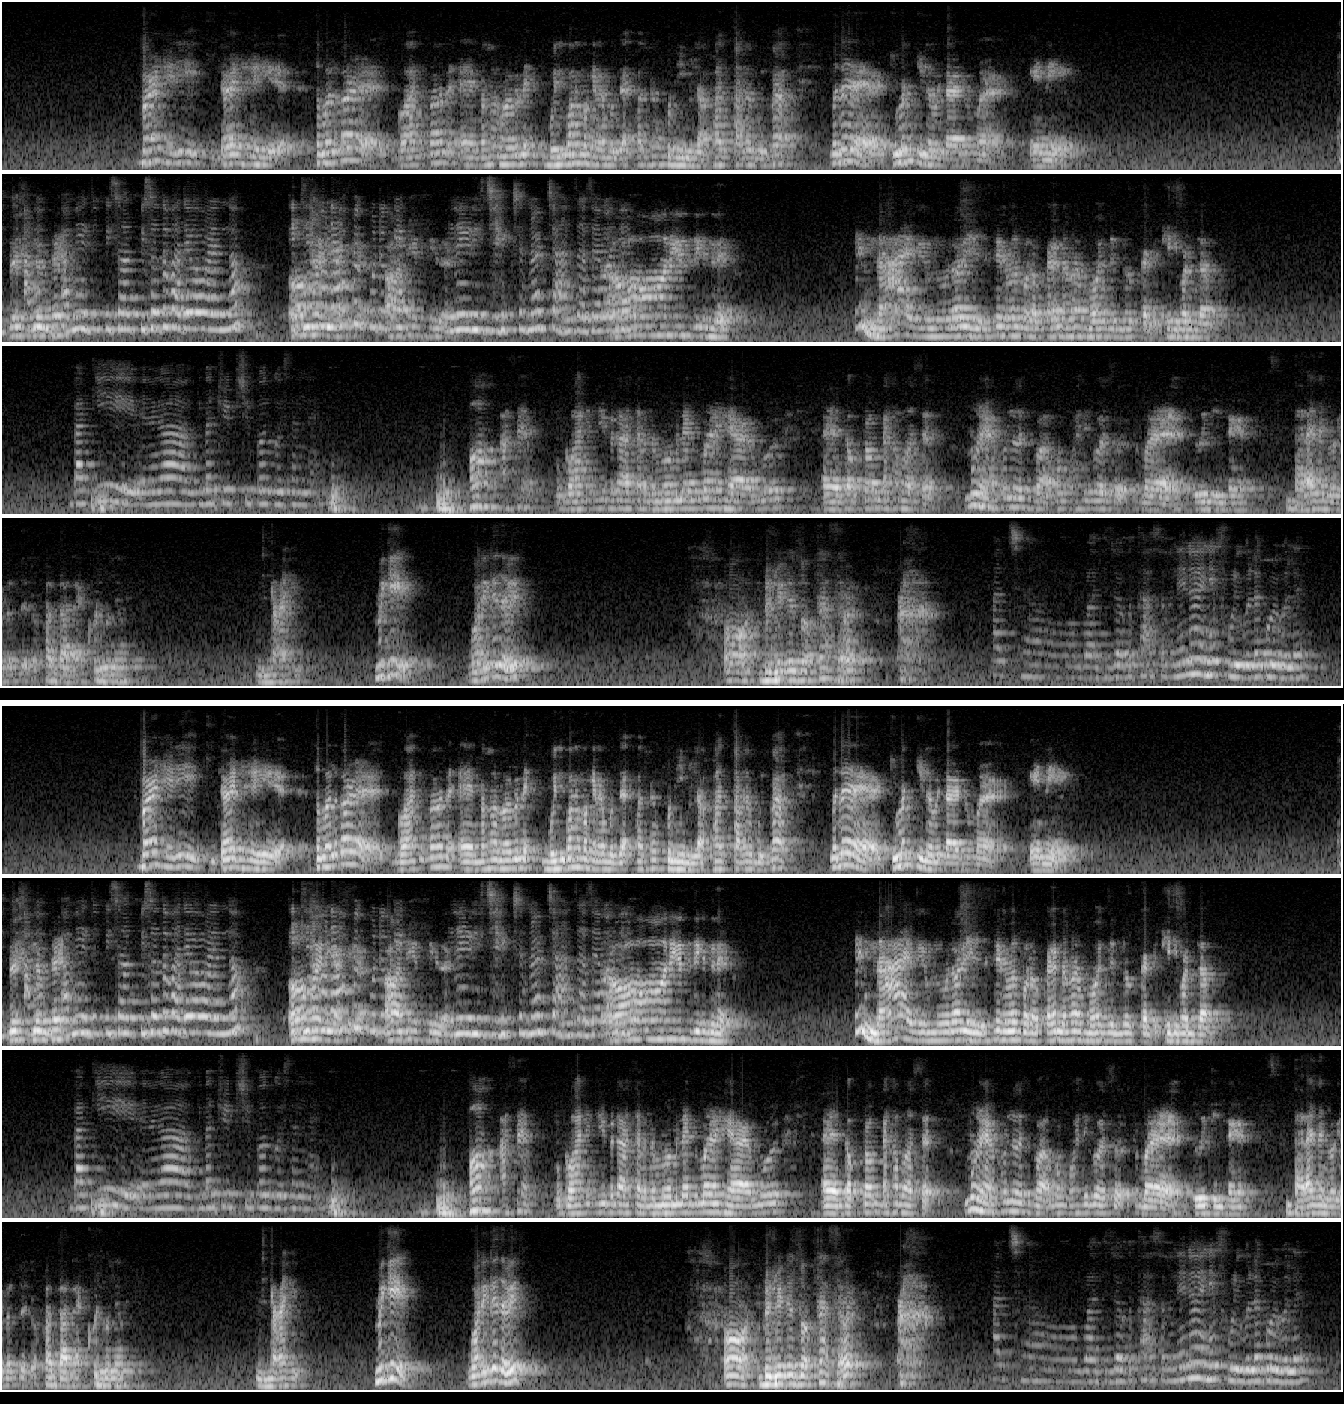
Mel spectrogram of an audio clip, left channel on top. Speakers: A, on the right; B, in the centre.
A: তোমাৰ হেৰি কি কয় হেৰি তোমালোকৰ গুৱাহাটীৰ পৰা এ নহয় মই মানে বুজ পা হ মই কেনেক বুজ শুনিবিলা হয় ত বুজিবা মানে কিমান কিলোমিটাৰ তোমাৰ এনে।
B: এইটো
A: কিলোমিটাৰ
B: আমি আমি এইটো পিছত পিছতো পাতিব পাৰিম ন এতিয়া
A: অ হয়
B: মানে
A: নিকাক
B: পুতুককে
A: অ ঠিক আছে
B: মানে ৰিজেকচনৰ চান্স আছে মানে
A: অহ ঠিক আছে এই নাই মোৰ নহয় মই যোন খেতি প যাম।
B: বাকী এনেকা কিবা ট্ৰিপ চিপত গৈছোন নাই?
A: অ আছে গুৱাহাটী টিপ এ টা আছে। মানে মোৰ মানে তোমাৰ হেয়াৰ মোৰ এ ডক্তটৰক দেখাব আছে মই হেয়াৰখন লৈ আছো বাৰু মই গুৱাহাটী গৈ আছো তোমাৰ দুই তিনটাকে। ধৰোই জানিব দাৰ। নাই তুমি কি গুৱাহাটী কেইতিয়া যাবি। অ দুই তাৰিখে যোৱা কথা আছে।
B: আচ্ছা অ গুৱাহাটী যোৱা কথা আছে মানে নহয় এনেই ফুৰিবলৈ কৰিবলৈ।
